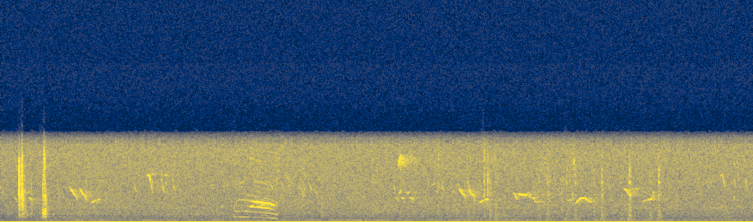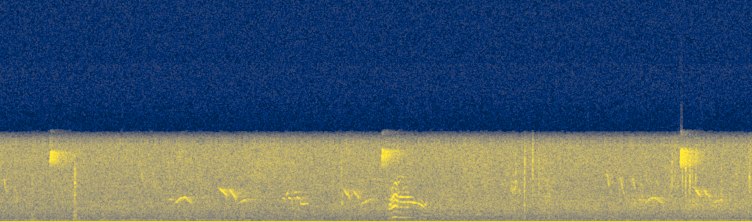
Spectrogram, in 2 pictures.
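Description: Domestic cat with its prey making faint, short meow-like calls, with one descending meow about two and a half seconds in and scattered high chirps, over a steady low hum.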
